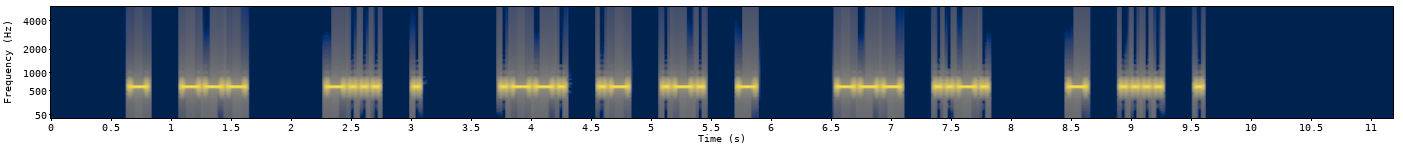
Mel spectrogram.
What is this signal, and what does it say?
Morse code, heard as a keyed tone, about 25 wpm, spaced as for 18 wpm, 600 Hz. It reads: TO BE PART OF THE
